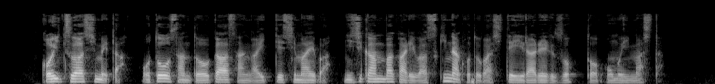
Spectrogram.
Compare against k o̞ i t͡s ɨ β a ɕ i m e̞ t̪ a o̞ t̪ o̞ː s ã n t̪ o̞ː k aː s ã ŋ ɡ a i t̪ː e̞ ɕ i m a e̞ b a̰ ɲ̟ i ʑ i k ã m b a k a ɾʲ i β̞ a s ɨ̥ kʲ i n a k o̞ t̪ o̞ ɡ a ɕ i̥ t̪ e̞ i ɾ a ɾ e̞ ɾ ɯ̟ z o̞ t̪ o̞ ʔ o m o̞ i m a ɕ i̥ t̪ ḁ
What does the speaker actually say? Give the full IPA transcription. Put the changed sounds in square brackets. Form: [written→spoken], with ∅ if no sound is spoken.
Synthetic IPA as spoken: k o̞ i t͡s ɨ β a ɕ i m e̞ t̪ a o̞ t̪ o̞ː s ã n t̪ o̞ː k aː s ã ŋ ɡ a i t̪ː e̞ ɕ i m a e̞ b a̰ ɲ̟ i ʑ i k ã m b a k a ɾʲ i β̞ a s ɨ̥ kʲ i n a k o̞ t̪ o̞ ɡ a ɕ i̥ t̪ e̞ i ɾ a ɾ e̞ ɾ ɯ̟ z o̞ t̪ o̞ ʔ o m o̞ i m a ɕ i̥ t̪ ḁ

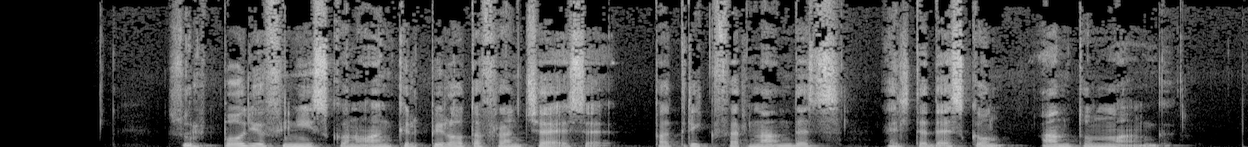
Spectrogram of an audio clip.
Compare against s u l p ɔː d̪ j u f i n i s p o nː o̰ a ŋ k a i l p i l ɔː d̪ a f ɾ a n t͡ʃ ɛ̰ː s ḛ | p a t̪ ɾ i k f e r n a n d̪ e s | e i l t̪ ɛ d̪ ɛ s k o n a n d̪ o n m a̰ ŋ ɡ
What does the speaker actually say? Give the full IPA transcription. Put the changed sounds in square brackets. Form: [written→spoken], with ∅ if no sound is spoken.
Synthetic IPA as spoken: s u l p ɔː d̪ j [u→o] f i n i s [p→k] o [nː→n] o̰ a ŋ k [a→e] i l p i l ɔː [d̪→t̪] a f ɾ a n t͡ʃ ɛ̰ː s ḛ | p a t̪ ɾ i k f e r n a n d̪ e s | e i l t̪ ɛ d̪ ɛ s k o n a n [d̪→t̪] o n m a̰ ŋ ɡ

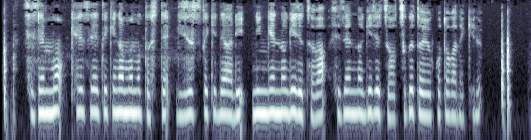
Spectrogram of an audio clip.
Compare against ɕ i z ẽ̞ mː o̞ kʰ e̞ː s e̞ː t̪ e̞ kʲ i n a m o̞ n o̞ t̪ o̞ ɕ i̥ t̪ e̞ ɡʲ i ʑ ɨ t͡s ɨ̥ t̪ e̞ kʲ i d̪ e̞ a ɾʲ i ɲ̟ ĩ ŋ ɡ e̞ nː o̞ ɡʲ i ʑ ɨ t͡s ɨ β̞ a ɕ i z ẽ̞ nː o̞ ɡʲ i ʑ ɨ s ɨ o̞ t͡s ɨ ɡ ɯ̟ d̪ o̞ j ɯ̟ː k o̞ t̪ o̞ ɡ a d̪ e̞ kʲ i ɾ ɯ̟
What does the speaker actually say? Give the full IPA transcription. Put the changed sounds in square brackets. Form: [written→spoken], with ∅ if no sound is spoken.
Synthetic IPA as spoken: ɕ i z ẽ̞ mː o̞ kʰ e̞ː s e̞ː t̪ e̞ kʲ i n a m o̞ n o̞ t̪ o̞ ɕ i̥ t̪ e̞ ɡʲ i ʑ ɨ t͡s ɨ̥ t̪ e̞ kʲ i d̪ e̞ a ɾʲ i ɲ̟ ĩ ŋ ɡ [e̞→ẽ̞] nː o̞ ɡʲ i ʑ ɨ t͡s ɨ β̞ a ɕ i z ẽ̞ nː o̞ ɡʲ i ʑ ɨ [s→t͡s] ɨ o̞ t͡s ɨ ɡ ɯ̟ [d̪→t̪] o̞ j ɯ̟ː k o̞ t̪ o̞ ɡ a d̪ e̞ kʲ i ɾ ɯ̟

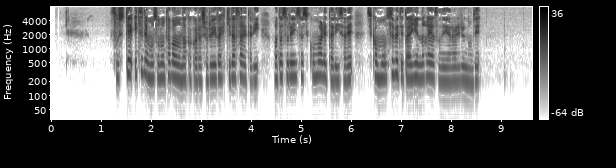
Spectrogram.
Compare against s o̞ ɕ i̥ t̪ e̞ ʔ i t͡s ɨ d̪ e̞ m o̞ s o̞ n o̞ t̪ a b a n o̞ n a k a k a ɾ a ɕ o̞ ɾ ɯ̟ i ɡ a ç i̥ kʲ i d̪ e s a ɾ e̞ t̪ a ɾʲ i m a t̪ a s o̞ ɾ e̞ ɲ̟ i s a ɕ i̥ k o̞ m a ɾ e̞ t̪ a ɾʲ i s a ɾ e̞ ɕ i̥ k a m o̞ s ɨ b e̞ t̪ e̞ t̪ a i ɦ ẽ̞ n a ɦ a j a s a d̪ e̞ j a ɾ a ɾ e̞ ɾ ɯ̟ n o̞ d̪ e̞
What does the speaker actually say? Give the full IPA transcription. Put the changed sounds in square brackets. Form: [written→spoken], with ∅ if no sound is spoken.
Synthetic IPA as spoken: s o̞ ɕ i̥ t̪ e̞ ʔ i t͡s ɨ d̪ e̞ m o̞ s o̞ n o̞ t̪ a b a n o̞ n a k a k a ɾ a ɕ o̞ ɾ ɯ̟ i ɡ a ç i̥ kʲ i d̪ [e→a] s a ɾ e̞ t̪ a ɾʲ i m a t̪ a s o̞ ɾ e̞ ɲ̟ i s a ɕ i̥ k o̞ m a ɾ e̞ t̪ a ɾʲ i s a ɾ e̞ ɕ i̥ k a m o̞ s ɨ b e̞ t̪ e̞ t̪ a i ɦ ẽ̞ [n→nː] a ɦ a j a s a d̪ e̞ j a ɾ a ɾ e̞ ɾ ɯ̟ n o̞ d̪ e̞

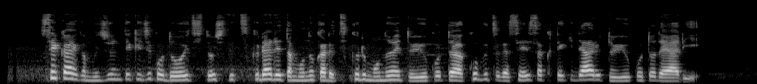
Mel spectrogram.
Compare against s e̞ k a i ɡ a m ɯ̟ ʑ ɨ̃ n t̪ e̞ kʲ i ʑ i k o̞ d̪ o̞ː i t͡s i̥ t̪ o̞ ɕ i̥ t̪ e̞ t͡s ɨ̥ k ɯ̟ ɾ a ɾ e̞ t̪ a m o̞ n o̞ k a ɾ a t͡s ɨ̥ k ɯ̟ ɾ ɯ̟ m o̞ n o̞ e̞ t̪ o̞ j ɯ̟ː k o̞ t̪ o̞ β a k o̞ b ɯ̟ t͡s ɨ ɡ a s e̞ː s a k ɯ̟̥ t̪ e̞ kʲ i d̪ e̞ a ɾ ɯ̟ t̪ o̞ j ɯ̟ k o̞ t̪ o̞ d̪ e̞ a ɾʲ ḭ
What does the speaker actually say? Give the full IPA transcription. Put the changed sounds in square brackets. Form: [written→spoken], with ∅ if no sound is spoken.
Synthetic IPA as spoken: s e̞ k a i ɡ a m ɯ̟ ʑ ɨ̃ n t̪ e̞ kʲ i ʑ i k o̞ d̪ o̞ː i t͡s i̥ t̪ o̞ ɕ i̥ t̪ e̞ t͡s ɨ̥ k ɯ̟ ɾ a ɾ e̞ t̪ a m o̞ n o̞ k a ɾ a t͡s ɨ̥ k ɯ̟ ɾ ɯ̟ m o̞ n o̞ e̞ t̪ o̞ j ɯ̟ː k o̞ t̪ o̞ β a k o̞ b ɯ̟ t͡s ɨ ɡ a s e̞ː s a k ɯ̟̥ t̪ e̞ kʲ i d̪ e̞ a ɾ ɯ̟ t̪ o̞ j [ɯ̟→ɯ̟ː] k o̞ t̪ o̞ d̪ e̞ a ɾʲ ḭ

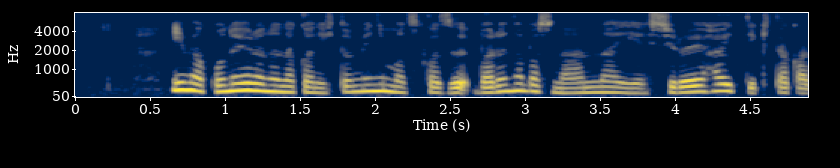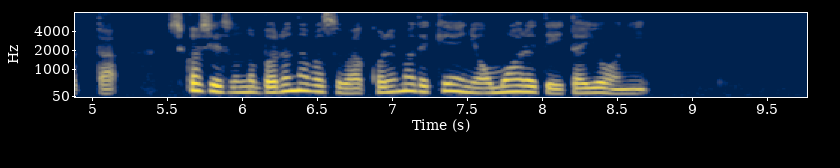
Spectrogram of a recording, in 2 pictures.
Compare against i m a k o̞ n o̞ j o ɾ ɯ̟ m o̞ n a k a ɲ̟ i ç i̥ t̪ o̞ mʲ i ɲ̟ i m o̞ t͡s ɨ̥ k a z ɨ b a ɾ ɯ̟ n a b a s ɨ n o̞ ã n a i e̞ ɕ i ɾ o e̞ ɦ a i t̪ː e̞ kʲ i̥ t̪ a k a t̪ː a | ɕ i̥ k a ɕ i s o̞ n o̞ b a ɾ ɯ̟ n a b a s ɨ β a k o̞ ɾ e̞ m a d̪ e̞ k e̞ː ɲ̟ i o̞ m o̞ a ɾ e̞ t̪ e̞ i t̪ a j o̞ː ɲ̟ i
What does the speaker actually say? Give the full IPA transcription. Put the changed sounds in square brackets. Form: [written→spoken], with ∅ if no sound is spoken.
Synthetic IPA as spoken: i m a k o̞ n o̞ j o ɾ ɯ̟ [m→n] o̞ n a k a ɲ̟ i ç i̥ t̪ o̞ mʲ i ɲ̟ i m o̞ t͡s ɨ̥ k a z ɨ b a ɾ ɯ̟ n a b a s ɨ n o̞ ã [n→nː] a i e̞ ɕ i ɾ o e̞ ɦ a i t̪ː e̞ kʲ i̥ t̪ a k a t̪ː a | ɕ i̥ k a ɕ i s o̞ n o̞ b a ɾ ɯ̟ n a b a s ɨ β a k o̞ ɾ e̞ m a d̪ e̞ k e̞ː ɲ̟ i o̞ m o̞ a ɾ e̞ t̪ e̞ i t̪ a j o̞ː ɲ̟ i

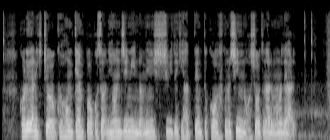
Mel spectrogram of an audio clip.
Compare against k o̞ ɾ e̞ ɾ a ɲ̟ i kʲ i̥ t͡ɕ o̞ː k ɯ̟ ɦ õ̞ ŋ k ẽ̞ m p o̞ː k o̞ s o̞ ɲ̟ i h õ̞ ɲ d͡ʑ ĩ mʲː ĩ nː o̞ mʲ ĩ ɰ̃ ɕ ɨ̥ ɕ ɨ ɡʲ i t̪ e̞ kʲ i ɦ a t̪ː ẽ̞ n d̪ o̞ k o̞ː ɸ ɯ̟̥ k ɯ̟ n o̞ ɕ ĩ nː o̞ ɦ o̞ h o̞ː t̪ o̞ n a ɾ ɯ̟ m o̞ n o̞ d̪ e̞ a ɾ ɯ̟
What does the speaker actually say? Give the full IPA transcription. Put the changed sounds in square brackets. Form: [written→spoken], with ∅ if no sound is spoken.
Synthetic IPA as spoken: k o̞ ɾ e̞ ɾ a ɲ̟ i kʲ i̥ t͡ɕ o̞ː k ɯ̟ ɦ õ̞ ŋ k ẽ̞ m p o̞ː k o̞ s o̞ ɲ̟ i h õ̞ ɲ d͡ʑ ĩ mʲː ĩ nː o̞ mʲ ĩ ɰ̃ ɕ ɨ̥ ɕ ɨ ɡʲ i t̪ e̞ kʲ i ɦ a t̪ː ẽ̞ n [d̪→t̪] o̞ k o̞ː ɸ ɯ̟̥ k ɯ̟ n o̞ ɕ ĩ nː o̞ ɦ o̞ [h→ɕ] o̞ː t̪ o̞ n a ɾ ɯ̟ m o̞ n o̞ d̪ e̞ a ɾ ɯ̟

